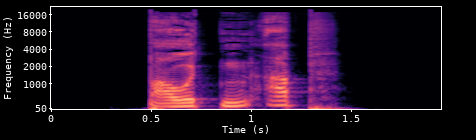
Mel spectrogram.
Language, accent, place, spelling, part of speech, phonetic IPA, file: German, Germany, Berlin, bauten ab, verb, [ˌbaʊ̯tn̩ ˈap], De-bauten ab.ogg
- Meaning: inflection of abbauen: 1. first/third-person plural preterite 2. first/third-person plural subjunctive II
